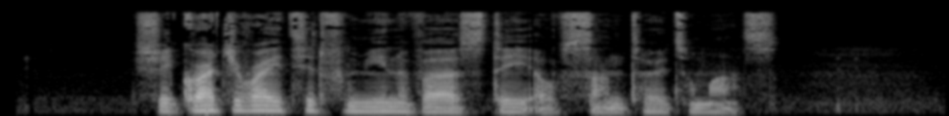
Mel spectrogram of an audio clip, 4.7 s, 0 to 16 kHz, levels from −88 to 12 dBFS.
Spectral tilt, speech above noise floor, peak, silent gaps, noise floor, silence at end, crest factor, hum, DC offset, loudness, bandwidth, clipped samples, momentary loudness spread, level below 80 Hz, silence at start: -4 dB/octave; 42 dB; -2 dBFS; none; -69 dBFS; 0.9 s; 26 dB; none; under 0.1%; -27 LUFS; 11.5 kHz; under 0.1%; 12 LU; -52 dBFS; 0.7 s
